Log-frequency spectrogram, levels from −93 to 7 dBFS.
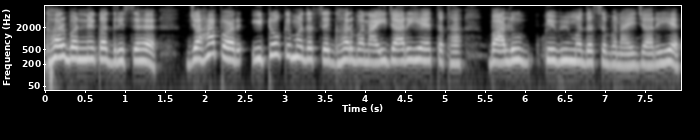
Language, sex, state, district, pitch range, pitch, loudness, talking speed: Hindi, female, Jharkhand, Garhwa, 230-275 Hz, 255 Hz, -14 LUFS, 195 wpm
